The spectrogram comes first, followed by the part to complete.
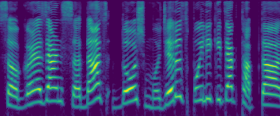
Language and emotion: Goan Konkani, angry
